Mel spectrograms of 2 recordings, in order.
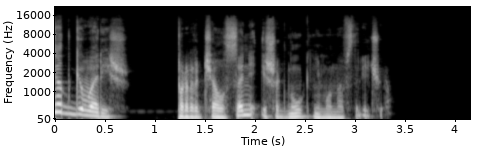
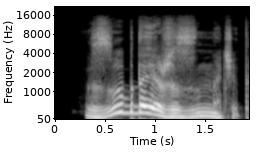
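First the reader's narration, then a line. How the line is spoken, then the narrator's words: Insinuating, silky. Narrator (Russian): вкрадчиво проговорил Саня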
